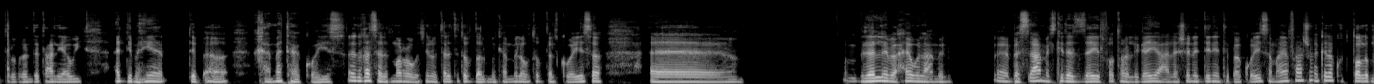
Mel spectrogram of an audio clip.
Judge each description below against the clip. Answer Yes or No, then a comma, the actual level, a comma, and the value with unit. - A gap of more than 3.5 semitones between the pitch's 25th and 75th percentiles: No, average, 3.1 semitones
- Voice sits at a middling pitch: No, low, 130 Hz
